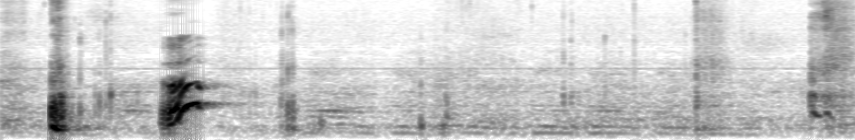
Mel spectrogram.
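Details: Two abrupt hiccup sounds close together, then quiet room noise with faint small sounds: infant hiccups during smiling and tummy time.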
